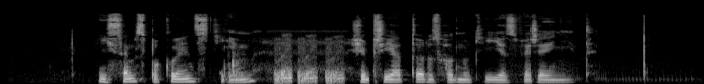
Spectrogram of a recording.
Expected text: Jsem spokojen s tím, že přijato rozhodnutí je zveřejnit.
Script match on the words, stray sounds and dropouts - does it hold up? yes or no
no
